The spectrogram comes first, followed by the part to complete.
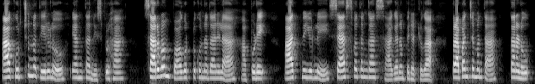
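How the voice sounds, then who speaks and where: A woman reading a first-person story aloud in a measured, expressive way. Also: fairly high pitch.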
